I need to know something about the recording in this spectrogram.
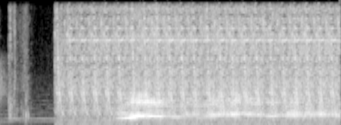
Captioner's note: alien regret cry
